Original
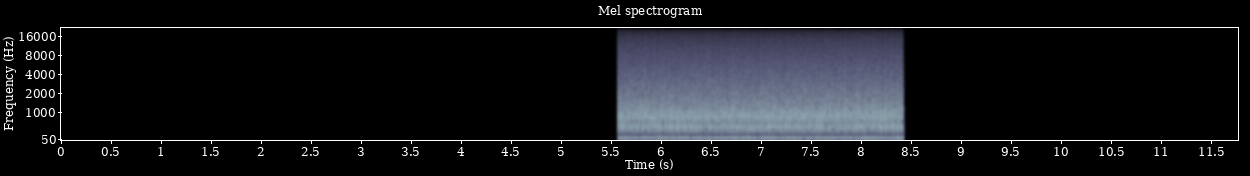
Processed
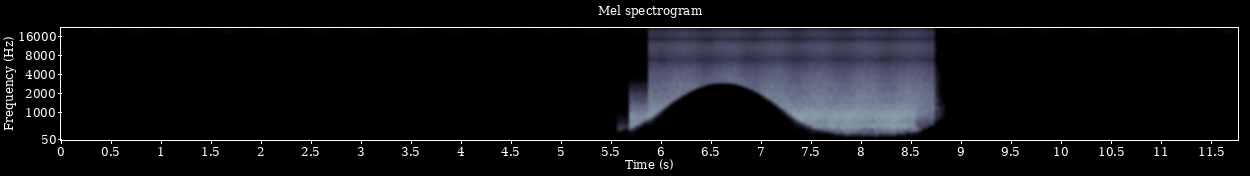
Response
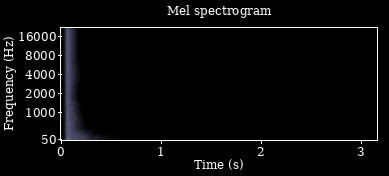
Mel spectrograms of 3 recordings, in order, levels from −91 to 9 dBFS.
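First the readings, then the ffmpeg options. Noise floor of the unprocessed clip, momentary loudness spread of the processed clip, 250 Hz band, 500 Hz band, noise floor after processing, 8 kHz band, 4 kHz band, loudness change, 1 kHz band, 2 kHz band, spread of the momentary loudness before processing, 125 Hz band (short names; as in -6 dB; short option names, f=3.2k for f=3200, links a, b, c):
-78 dBFS, 11 LU, -12.5 dB, -6.0 dB, -76 dBFS, -5.0 dB, -1.5 dB, -4.0 dB, -3.5 dB, -2.0 dB, 4 LU, under -40 dB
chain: -filter_complex "[0:a]equalizer=f=6.8k:t=o:w=0.53:g=-12,bandreject=f=50:t=h:w=6,bandreject=f=100:t=h:w=6,bandreject=f=150:t=h:w=6,bandreject=f=200:t=h:w=6,bandreject=f=250:t=h:w=6,bandreject=f=300:t=h:w=6,bandreject=f=350:t=h:w=6,bandreject=f=400:t=h:w=6,alimiter=limit=-9.5dB:level=0:latency=1:release=11,aexciter=amount=1.5:drive=1.6:freq=10k,tremolo=f=2.2:d=0.43,acrossover=split=180|1100[a][b][c];[b]adelay=120[d];[c]adelay=310[e];[a][d][e]amix=inputs=3:normalize=0,asplit=2[f][g];[1:a]atrim=start_sample=2205[h];[g][h]afir=irnorm=-1:irlink=0,volume=-15.5dB[i];[f][i]amix=inputs=2:normalize=0,afftfilt=real='re*gte(b*sr/1024,210*pow(3000/210,0.5+0.5*sin(2*PI*0.34*pts/sr)))':imag='im*gte(b*sr/1024,210*pow(3000/210,0.5+0.5*sin(2*PI*0.34*pts/sr)))':win_size=1024:overlap=0.75,volume=2dB"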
